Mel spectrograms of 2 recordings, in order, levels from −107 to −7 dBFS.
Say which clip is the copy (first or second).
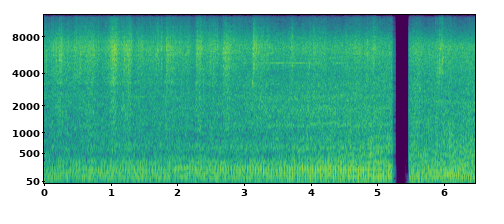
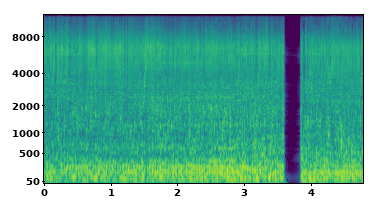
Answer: second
